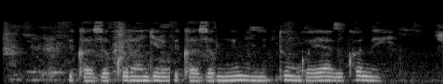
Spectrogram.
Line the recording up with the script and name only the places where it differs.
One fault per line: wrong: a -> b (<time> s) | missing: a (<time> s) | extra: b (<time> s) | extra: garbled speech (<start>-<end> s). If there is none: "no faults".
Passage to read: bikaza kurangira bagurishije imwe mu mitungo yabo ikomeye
wrong: bagurishije -> bikaza (1.7 s)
